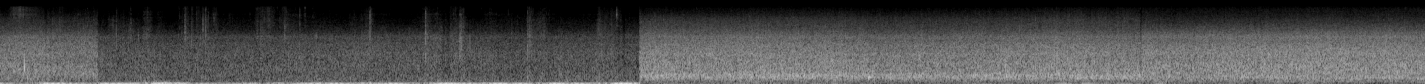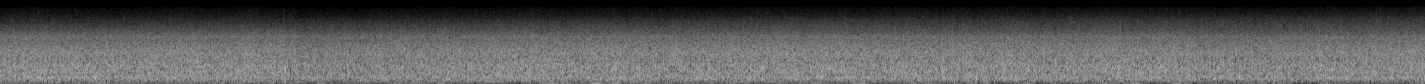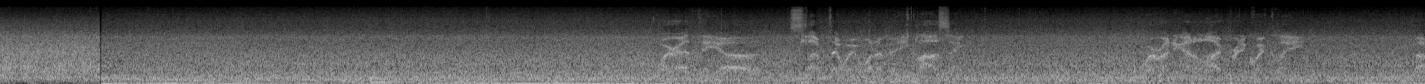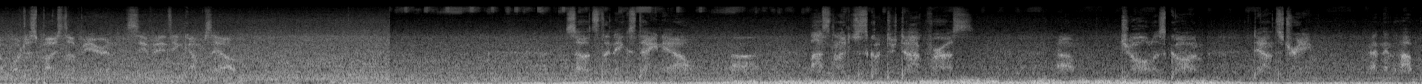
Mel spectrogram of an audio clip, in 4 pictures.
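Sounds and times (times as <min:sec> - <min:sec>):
river flowing over rocks: 0:06.4 - 0:46.7.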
